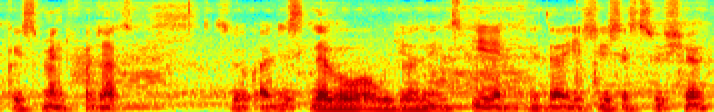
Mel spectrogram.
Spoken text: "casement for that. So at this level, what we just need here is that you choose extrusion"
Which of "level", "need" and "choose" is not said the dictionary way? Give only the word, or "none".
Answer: choose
